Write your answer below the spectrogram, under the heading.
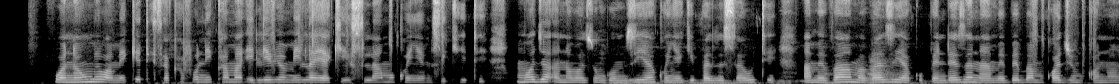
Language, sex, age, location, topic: Swahili, female, 18-24, Mombasa, government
